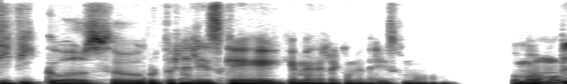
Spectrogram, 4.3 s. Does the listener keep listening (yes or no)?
yes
